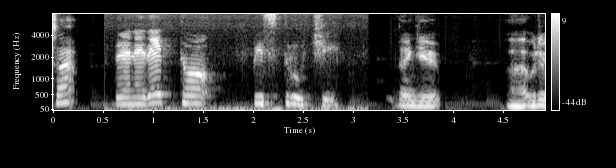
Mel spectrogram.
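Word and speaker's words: Benedetto Pistrucci: pronounce his name properly enzza how do you pronounce that benedetto pist thank you uh would have been made on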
